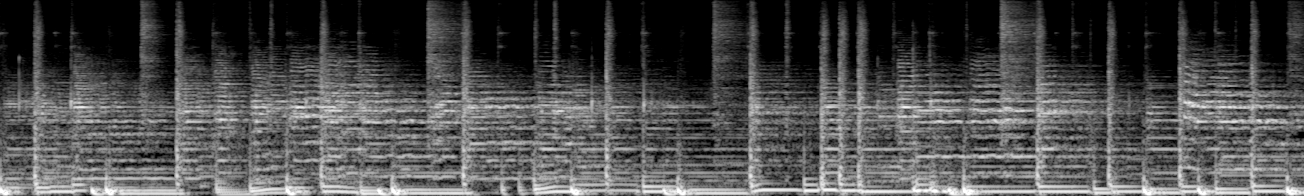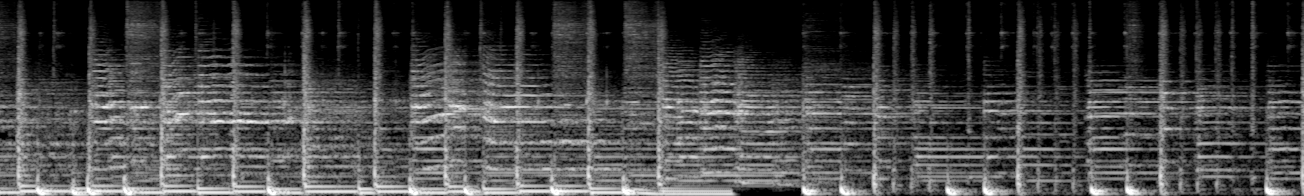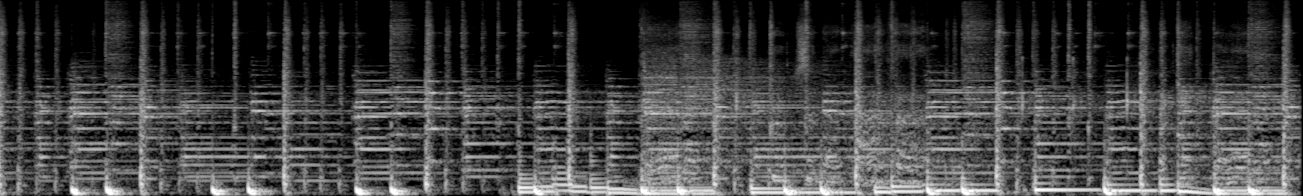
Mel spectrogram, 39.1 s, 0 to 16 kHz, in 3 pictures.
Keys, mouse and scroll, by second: 0.2-2.5 drag, 3.0 click, 3.1-4.4 right drag, 5.9 click, 6.9 click, 7.5 click, 8.1 click, 8.6 drag, 9.3 click, 10.2 click, 10.9-14.4 drag, 16.9 click, 17.1 Tab, 19.0 ctrl+r, 23.9 click, 25.0 Tab, 25.8 click, 25.9 Tab, 28.4 ctrl+r, 32.1 Tab, 32.7 Tab, 34.1 scroll up 1, 34.8 Tab, 35.1 click, 35.9-36.7 scroll down 3, 36.3-36.8 middle drag, 37.0 click, 37.3 Tab, 37.7 click, 38.7 3, 38.8 click.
